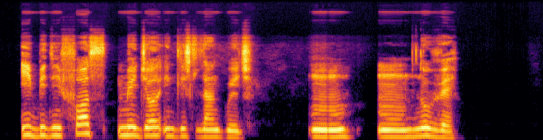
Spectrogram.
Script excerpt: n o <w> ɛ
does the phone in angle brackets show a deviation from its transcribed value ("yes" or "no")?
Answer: yes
